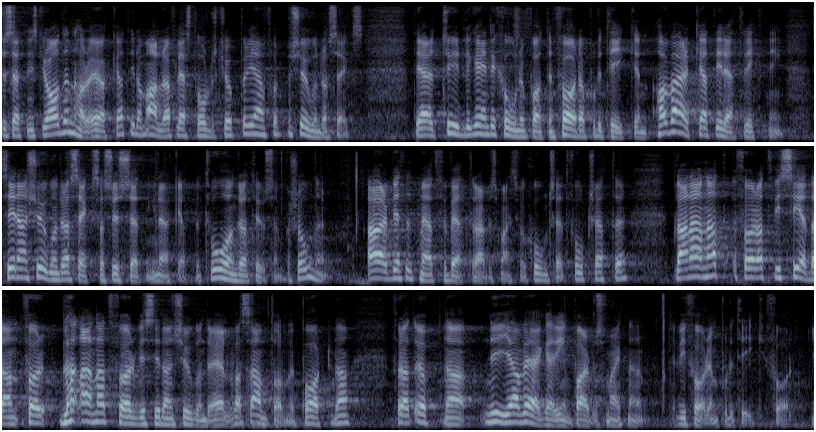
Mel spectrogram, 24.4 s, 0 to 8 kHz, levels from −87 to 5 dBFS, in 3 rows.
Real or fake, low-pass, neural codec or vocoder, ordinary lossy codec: real; 7.2 kHz; none; AAC, 48 kbps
